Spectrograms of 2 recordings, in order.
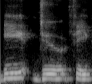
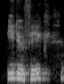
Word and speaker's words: Pituffik: So they're calling it Pituffik Space Base pronounced B D Fik. So B D Fik instead of It starts with a P, but that's And Thule and Thule Thule, yeah.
